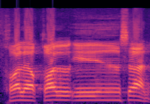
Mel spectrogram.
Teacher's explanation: Suara nun sukun dibaca disamar ya. Disamarkan, ditahan dua harakat. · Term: Ikhfa hakiki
